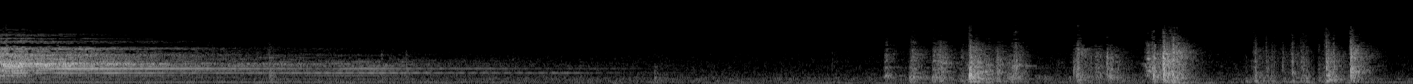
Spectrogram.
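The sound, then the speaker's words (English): A single deep gong note rings out deep inside a temple building and slowly fades over several seconds; after a pause, a run of muffled knocks and clatters follows. “A gong sounded deep inside the building.”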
